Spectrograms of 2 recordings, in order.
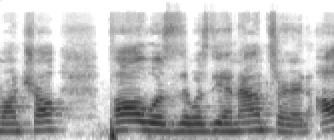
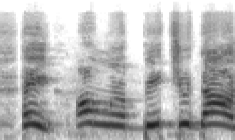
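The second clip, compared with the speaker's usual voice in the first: put-on thick Canadian accent, higher and louder; 9 semitones higher, 5 dB louder than usual. Imitating Brock Lesnar taking the mic before a fight: Brock Lesnar impression, thick Canadian accent. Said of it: "his thick Canadian accent comes and goes".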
